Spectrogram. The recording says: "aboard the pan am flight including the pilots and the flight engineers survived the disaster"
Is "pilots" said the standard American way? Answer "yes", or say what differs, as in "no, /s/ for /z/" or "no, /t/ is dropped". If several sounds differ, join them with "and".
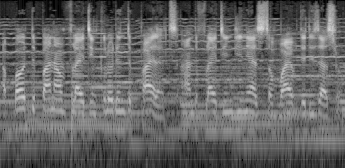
yes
